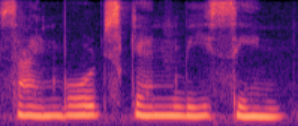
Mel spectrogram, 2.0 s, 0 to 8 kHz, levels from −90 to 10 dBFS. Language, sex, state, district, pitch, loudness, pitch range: English, female, Assam, Kamrup Metropolitan, 170 Hz, -17 LUFS, 165-180 Hz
